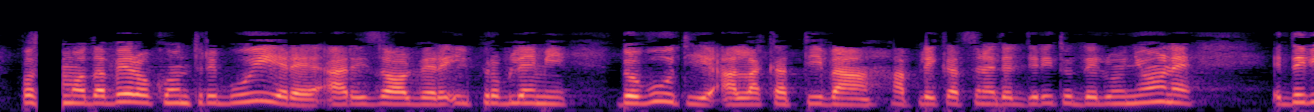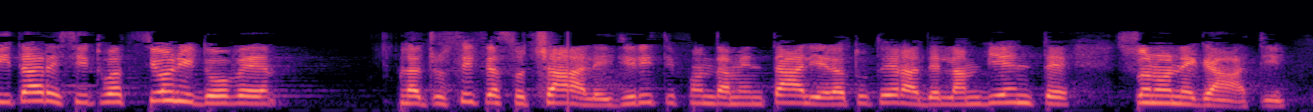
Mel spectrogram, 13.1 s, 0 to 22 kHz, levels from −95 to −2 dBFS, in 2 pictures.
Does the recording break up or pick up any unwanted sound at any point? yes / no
yes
